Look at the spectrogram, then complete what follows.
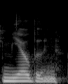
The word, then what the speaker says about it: Myobun: My Dharma name is Myobun. Great. And how do you like to be referred to? Myobun is a little hard to pronounce. Myobun? Yeah, people will often confuse it with Melvin, so.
